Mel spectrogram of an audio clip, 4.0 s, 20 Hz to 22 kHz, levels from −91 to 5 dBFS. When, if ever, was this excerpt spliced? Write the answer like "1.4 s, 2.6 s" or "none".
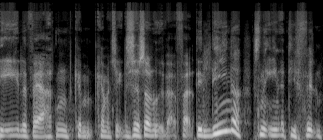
2.4 s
